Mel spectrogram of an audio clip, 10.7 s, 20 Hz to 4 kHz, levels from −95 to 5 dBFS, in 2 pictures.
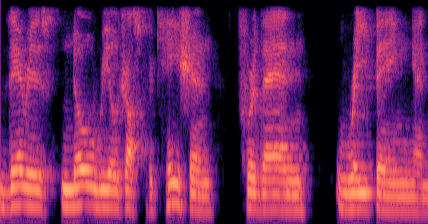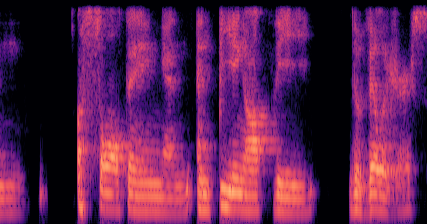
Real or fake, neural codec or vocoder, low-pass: real; none; 3.6 kHz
